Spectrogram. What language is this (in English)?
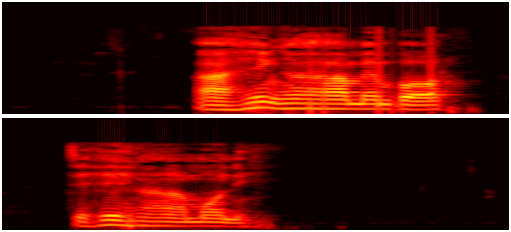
Basaa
